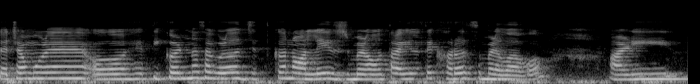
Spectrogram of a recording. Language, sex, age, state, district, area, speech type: Marathi, female, 30-45, Maharashtra, Pune, urban, spontaneous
